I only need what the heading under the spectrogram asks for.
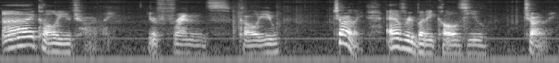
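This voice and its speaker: Cav, a sarcastic gravelly radio host voiced by a man. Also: lowish voice, sing-song, slow, a bit bright, slight background noise, exaggerated voice, low-quality recording. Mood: wry. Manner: sarcastic, teasing, chatty. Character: wry sarcastic male wasteland radio host.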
